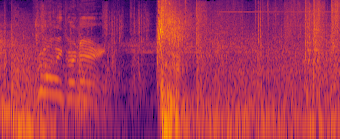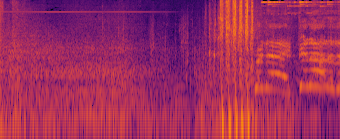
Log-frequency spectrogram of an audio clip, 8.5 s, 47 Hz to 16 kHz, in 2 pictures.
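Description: A grenade explodes with a loud sharp boom amid gunfire in Call of Duty: Black Ops multiplayer on PS3, followed by a second heavy blast, with game voices shouting around the shots.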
